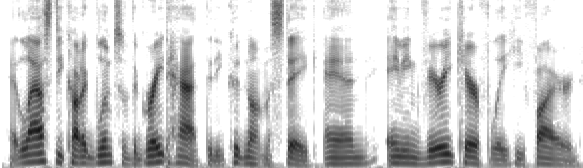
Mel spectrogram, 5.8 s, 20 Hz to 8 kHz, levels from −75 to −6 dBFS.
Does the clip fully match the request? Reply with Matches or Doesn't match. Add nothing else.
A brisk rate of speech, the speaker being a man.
Matches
